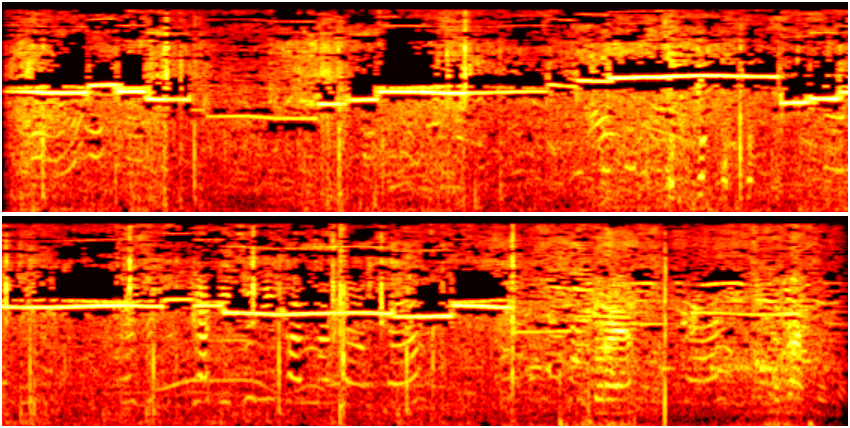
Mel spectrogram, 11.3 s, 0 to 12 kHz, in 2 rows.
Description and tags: sw.mikolajek
11.11.09: between 14.00 and 15.00. during the ceremonial annual parade on the street Św/Saint Marcin day name; recording of the sound producing by the doll on the street fair
no processing
parade, poland, poznan, street-fair, toy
